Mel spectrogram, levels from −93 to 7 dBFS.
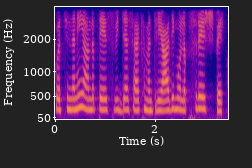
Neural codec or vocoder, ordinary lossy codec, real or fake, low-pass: codec, 24 kHz, 0.9 kbps, DualCodec; none; fake; 3.6 kHz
